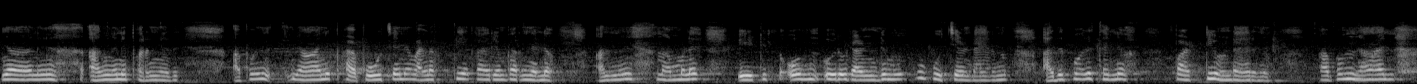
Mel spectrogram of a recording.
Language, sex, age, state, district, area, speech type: Malayalam, female, 45-60, Kerala, Kasaragod, urban, spontaneous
